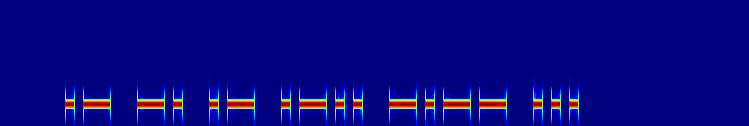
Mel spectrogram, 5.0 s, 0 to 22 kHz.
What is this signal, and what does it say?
Morse code, heard as a keyed tone, about 20 wpm, 700 Hz. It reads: ANALYS
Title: Build A Word - 2 Letters At A Time - 8-Letter Words - 20wpm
